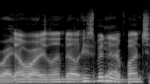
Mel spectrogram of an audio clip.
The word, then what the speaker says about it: Delroy Lindo: Delroy Lindo.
